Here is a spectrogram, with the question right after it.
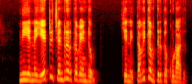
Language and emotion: Tamil, angry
